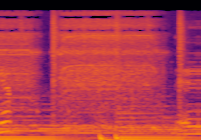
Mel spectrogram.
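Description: DeWalt Atomic compact cordless drill boring a pilot hole through a caster plate into particle board. The bit is biting into solid particle board rather than a hollow section. The motor runs in two spurts with a short stop about a second in.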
